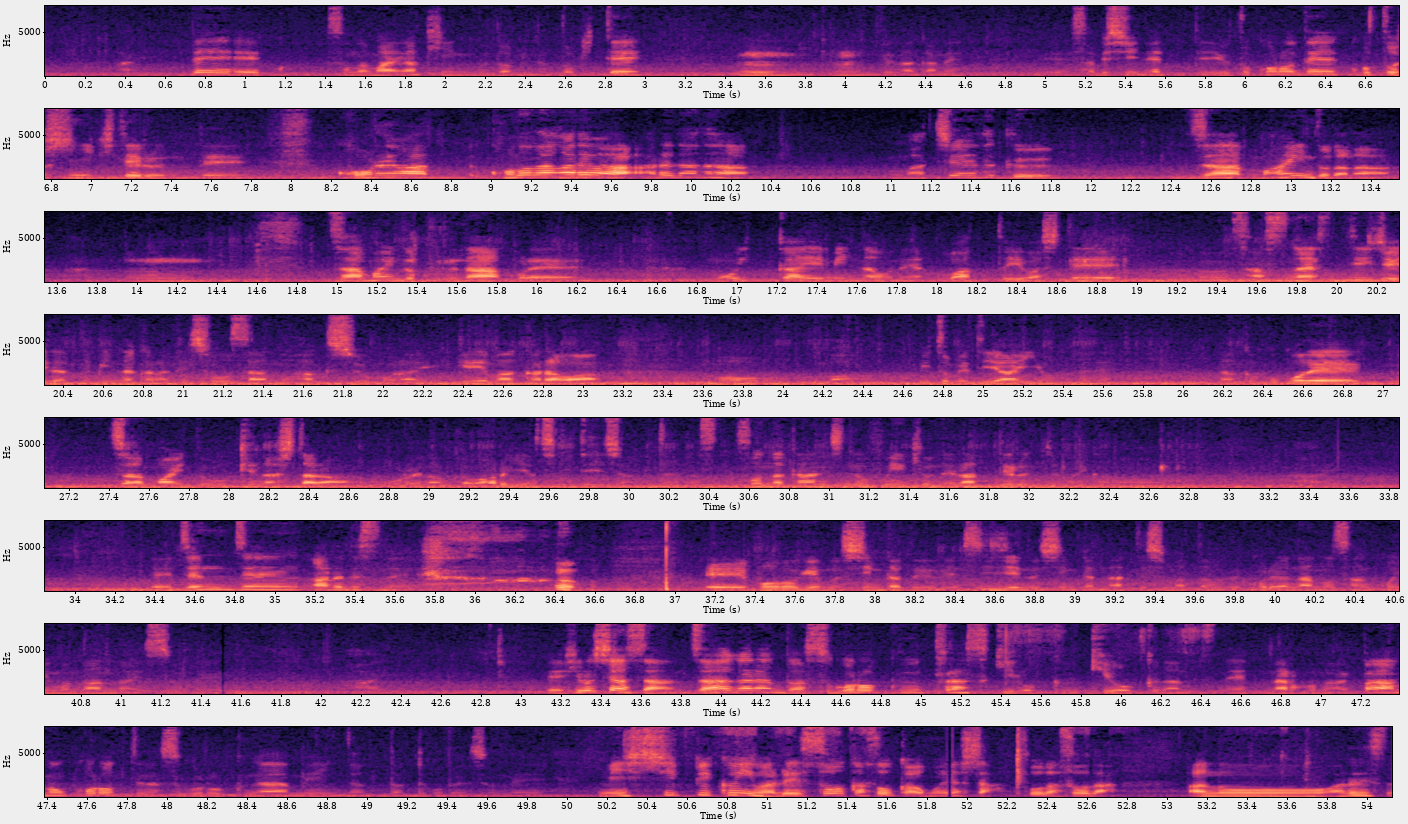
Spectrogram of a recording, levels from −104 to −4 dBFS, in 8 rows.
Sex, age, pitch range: male, 20-39, 140-180 Hz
